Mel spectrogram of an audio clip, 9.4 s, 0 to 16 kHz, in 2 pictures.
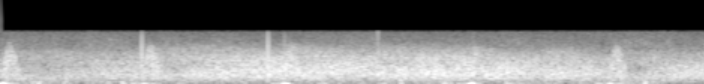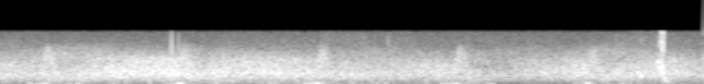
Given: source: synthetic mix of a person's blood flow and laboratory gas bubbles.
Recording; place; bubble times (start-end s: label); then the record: Doppler ultrasound of blood flow; subclavian vein
8.94-9.01 s: bubbles
9.04-9.19 s: bubbles
9.37-9.39 s: bubbles
From the record:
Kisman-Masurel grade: 212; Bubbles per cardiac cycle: several, 3 to 8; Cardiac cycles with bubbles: 1 to 10%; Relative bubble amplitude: moderate (0.250 to 0.450); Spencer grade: 1 (occasional bubble signal discernible with the cardiac motion signal, with majority of cardiac periods free of bubbles); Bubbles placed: anywhere in the cardiac cycle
